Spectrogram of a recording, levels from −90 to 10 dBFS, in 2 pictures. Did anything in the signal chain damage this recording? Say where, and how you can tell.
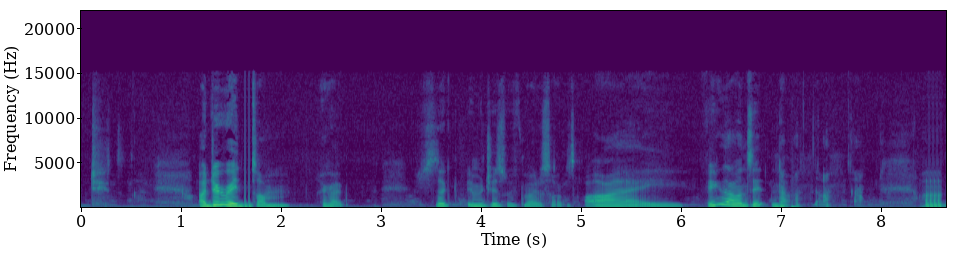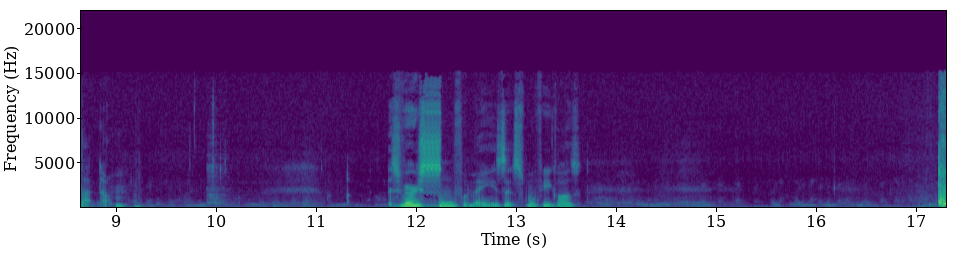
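Yes: repeated buffer at 1.64, 8.48 and 12.12 s, a driver or buffer fault. Late audio made a chunk fitting a 40 ms buffer replay with hard joins, heard as brief stutters.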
